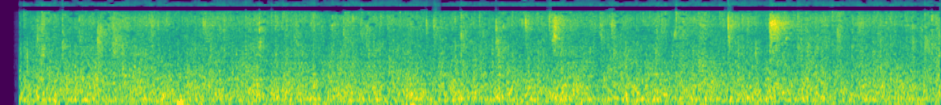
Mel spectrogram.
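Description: Steady rain falling, an even hiss peppered with frequent sharper drop hits.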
